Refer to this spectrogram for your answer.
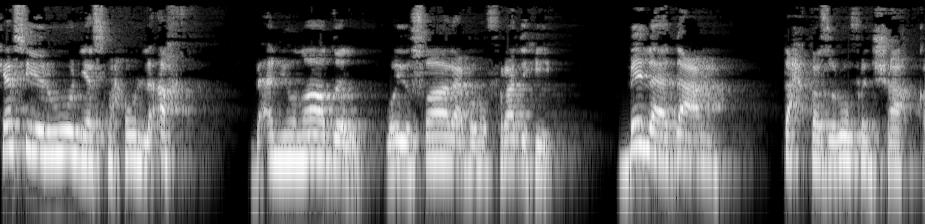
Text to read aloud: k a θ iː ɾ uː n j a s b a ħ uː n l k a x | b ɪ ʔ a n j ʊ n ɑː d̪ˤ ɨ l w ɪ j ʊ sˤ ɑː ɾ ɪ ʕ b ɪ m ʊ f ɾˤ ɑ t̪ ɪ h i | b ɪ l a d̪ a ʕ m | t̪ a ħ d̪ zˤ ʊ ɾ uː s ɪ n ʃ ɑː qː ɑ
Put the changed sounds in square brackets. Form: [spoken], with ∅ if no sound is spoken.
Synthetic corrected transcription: k a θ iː ɾ uː n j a s [m] a ħ uː n l [ʔ] a x | b ɪ ʔ a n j ʊ n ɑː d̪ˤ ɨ l w ɪ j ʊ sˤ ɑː ɾ ɪ ʕ b ɪ m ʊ f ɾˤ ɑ [d̪] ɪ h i | b ɪ l a d̪ a ʕ m | t̪ a ħ [t̪] zˤ ʊ ɾ uː [f] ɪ n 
